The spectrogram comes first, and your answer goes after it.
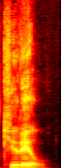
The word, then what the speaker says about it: Kirill: You put the enunciation on the second syllable, not the first. It's Kirill.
